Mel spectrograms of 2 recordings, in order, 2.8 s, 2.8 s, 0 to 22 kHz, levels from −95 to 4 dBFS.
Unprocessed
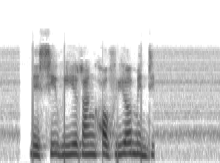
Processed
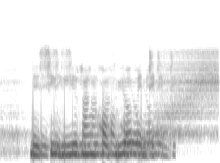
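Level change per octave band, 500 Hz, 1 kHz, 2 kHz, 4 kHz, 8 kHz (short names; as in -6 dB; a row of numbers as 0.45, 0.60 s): -14.5 dB, -21.0 dB, -22.5 dB, under -25 dB, n/a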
